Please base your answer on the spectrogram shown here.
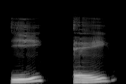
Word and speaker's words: early: A pronúncia aqui tem o som ear, que é um desafio comum pra gente porque não tem um equivalente tão direto no português, né? E depois o som lie, no final, que é bem comum em advérbios.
